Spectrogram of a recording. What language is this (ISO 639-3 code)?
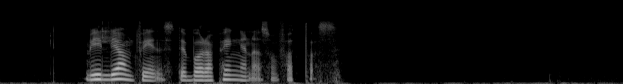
swe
